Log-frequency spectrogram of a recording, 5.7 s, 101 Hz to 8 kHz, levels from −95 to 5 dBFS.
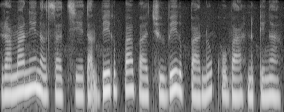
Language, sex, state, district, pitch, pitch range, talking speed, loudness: Garo, female, Meghalaya, North Garo Hills, 195 Hz, 190-230 Hz, 75 wpm, -15 LUFS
